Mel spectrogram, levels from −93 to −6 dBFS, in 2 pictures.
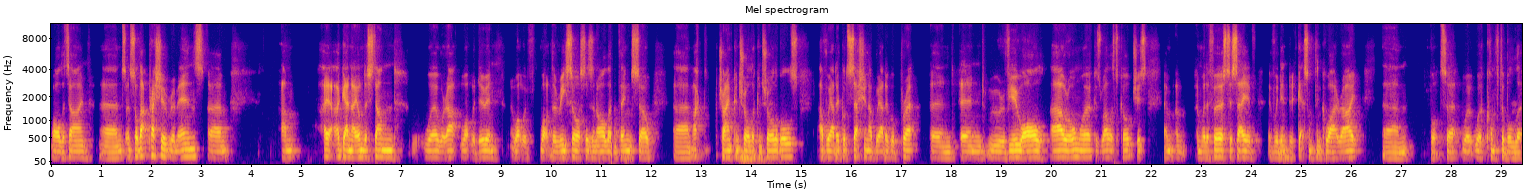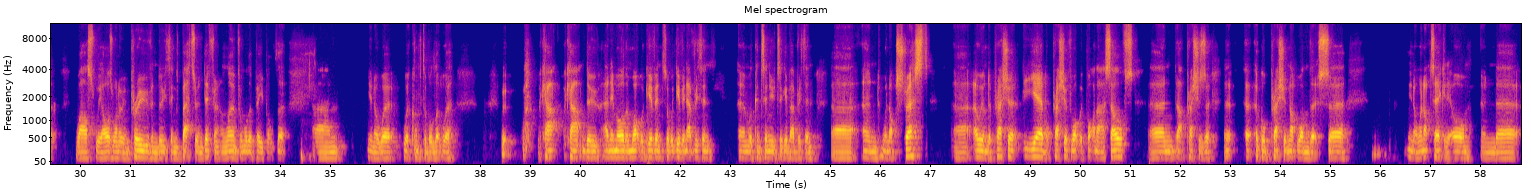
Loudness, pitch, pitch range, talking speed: -19 LUFS, 110 Hz, 100-115 Hz, 175 wpm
